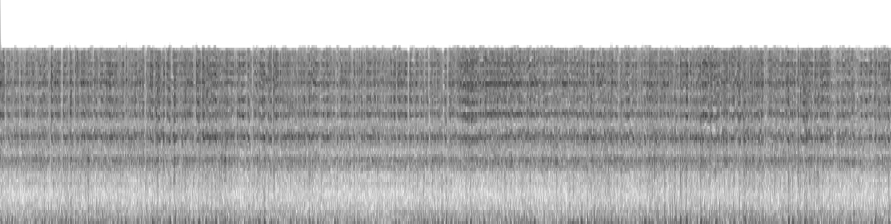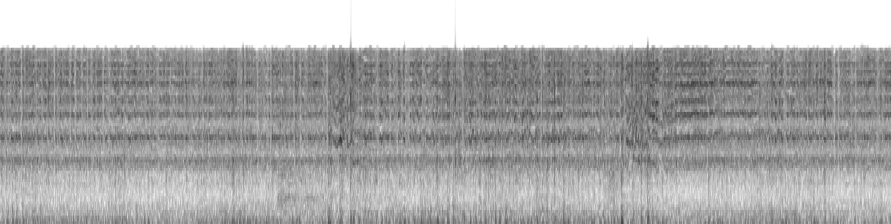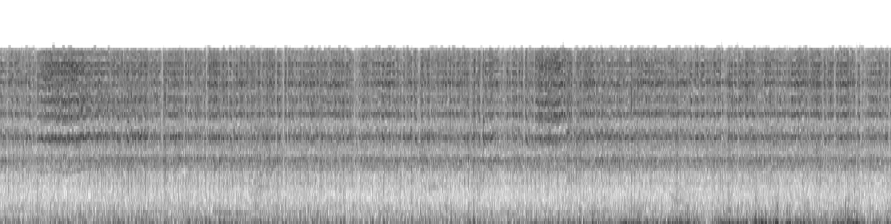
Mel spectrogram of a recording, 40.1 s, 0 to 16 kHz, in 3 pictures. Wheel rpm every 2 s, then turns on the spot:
230, 230, 230, 230, 230, 230, 230, 230, 230, 230, 230, 220, 230, 230, 240, 240, 230, 230, 230, 230.
none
